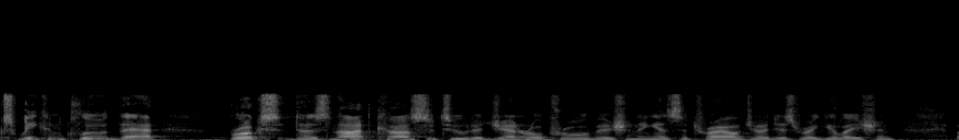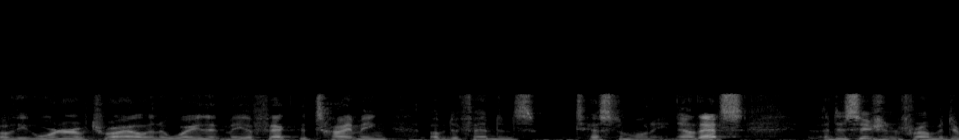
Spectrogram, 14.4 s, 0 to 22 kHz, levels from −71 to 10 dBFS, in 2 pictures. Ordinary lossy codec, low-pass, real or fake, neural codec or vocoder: MP3, 64 kbps; 7.2 kHz; real; none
